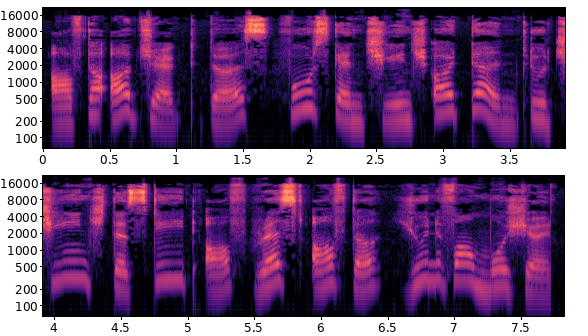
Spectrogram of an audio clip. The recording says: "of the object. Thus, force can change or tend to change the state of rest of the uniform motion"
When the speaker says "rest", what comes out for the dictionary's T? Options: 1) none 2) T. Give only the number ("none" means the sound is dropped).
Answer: 2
